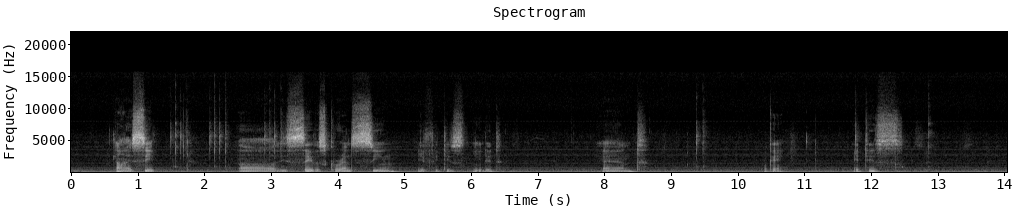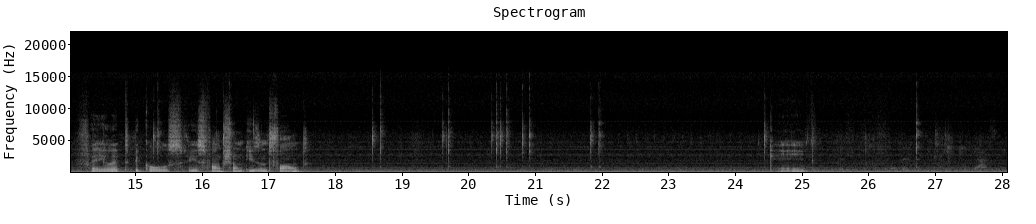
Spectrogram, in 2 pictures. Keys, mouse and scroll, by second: 1.5 click, 2.1 click, 2.9 click, 9.4 click, 11.7-13.0 drag, 15.3 click, 16.3 click, 18.5 click, 19.6 click, 20.3 click, 20.8 click, 21.8 click, 24.4-26.9 drag.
